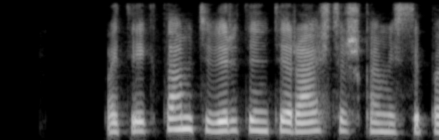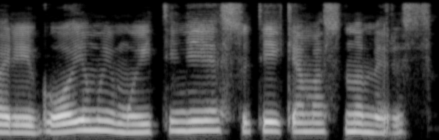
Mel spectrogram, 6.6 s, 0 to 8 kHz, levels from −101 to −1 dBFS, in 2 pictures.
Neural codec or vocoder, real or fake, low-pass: vocoder, 22.05 kHz, 80 mel bands, Vocos; fake; 7.2 kHz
